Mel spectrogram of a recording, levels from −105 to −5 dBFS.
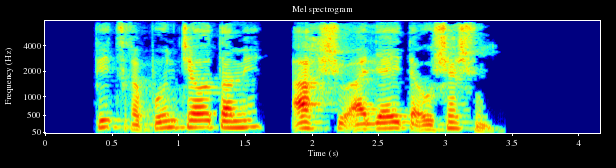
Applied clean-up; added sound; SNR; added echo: none; none; none; none.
